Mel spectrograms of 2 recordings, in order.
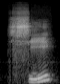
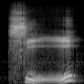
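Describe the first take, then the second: First: The pitch rises from mid to high. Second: The pitch dips low then rises. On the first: "No segundo tom" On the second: "No terceiro tom"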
